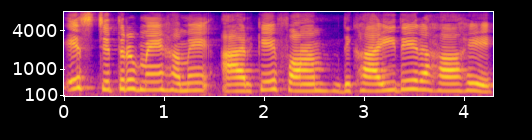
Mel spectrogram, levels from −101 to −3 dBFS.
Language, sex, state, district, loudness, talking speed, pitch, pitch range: Hindi, female, Madhya Pradesh, Bhopal, -13 LUFS, 140 wpm, 260 Hz, 245-290 Hz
